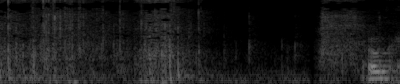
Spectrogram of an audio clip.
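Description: Plastic bag of milk powder crinkling as it is handled and folded shut, in about the first second.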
